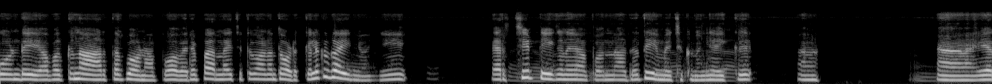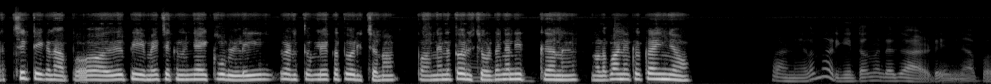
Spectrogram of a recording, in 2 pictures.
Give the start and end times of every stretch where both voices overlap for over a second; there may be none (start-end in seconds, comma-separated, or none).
5.0-6.7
